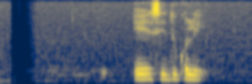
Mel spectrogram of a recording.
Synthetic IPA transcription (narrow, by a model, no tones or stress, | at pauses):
eːsid̪ukole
